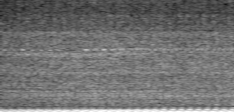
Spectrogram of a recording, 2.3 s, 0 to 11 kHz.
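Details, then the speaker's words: 2020 Jeep Gladiator at idle with a flashing check engine light and a strong raw-fuel smell: a low, choppy, stuttering idle from a cylinder misfire, cause not yet found. "like yeah i mean you can hear it it's a little choppy now"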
